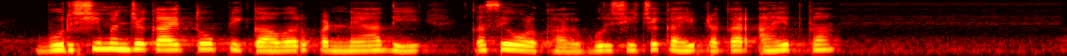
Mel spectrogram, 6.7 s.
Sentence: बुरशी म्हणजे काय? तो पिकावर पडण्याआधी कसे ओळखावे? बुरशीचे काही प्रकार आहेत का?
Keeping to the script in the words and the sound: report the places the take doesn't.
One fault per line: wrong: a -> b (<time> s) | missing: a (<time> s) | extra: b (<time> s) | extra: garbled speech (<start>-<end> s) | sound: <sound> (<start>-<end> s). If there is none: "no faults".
no faults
